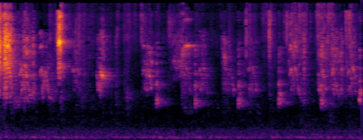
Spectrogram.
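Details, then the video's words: Budgerigar chattering in a quick run of short, scratchy chirps and squawky notes, each a fraction of a second long, a few louder bursts standing out over a soft low hum. "BUDGIE CHIRPING SOUNDS"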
